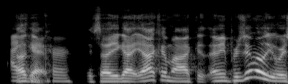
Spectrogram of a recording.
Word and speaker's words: Giakoumakis: So evidently, if Dave has done his research, evidently the proper pronunciation of this Greek fella's name is Giakoumakis. Giakoumakis.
